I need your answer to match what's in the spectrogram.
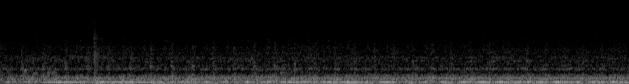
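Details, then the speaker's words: Samsung Ecobubble 8/9kg washing machine with Digital Inverter motor on a Daily Wash, 1400rpm max final spin: intermediate spin after a redistribution stop, now balanced, very quiet smooth low hum with faint steady tone, no thumping; normal balanced spin. "Well, you can definitely hear how very quiet it is for a digital to inverter motor."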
